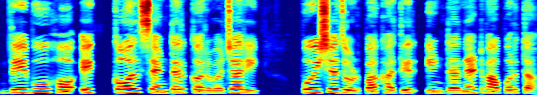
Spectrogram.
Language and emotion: Goan Konkani, neutral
